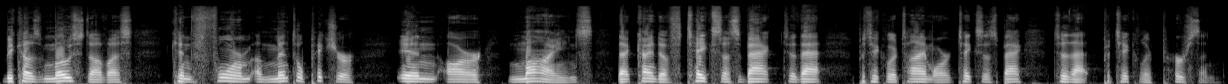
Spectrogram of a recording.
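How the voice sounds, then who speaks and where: Smooth-voiced man preaching a sermon. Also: mid-range voice, fairly even intonation, measured pace, a little mellow, dry recording. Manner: conversational, hesitant with frequent fillers and self-corrections. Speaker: pastor.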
